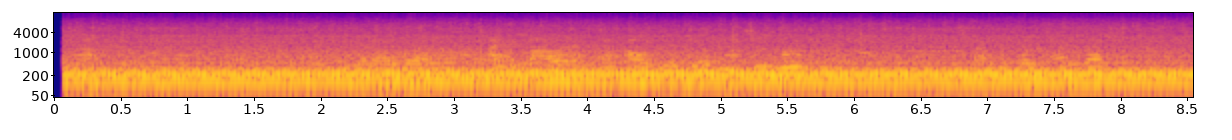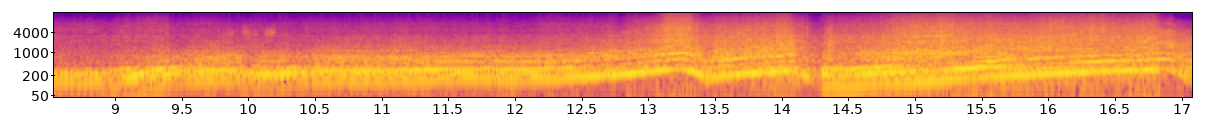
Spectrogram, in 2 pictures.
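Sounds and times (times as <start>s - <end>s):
race car engine idling: 0.1s - 12.5s.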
